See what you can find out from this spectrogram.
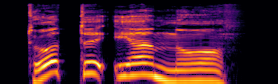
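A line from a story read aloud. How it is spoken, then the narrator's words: Sighing. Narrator (Russian): вздохнул Старпом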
